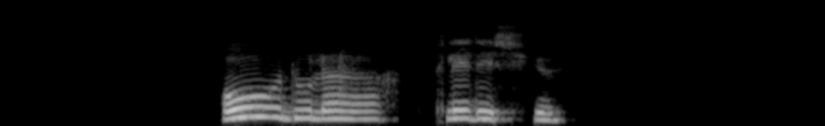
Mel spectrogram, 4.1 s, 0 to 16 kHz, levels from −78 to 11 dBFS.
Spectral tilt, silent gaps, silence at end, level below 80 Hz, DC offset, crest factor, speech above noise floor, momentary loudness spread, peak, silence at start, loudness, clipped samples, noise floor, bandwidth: -9.5 dB/octave; 2.06-2.18 s; 1.3 s; -76 dBFS; under 0.1%; 20 dB; over 71 dB; 13 LU; -2 dBFS; 1.1 s; -21 LUFS; under 0.1%; under -90 dBFS; 5.8 kHz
